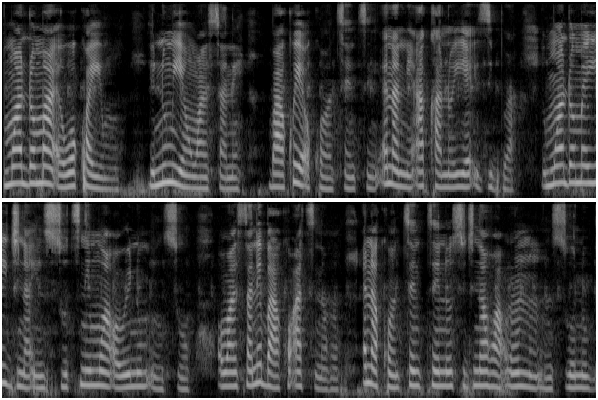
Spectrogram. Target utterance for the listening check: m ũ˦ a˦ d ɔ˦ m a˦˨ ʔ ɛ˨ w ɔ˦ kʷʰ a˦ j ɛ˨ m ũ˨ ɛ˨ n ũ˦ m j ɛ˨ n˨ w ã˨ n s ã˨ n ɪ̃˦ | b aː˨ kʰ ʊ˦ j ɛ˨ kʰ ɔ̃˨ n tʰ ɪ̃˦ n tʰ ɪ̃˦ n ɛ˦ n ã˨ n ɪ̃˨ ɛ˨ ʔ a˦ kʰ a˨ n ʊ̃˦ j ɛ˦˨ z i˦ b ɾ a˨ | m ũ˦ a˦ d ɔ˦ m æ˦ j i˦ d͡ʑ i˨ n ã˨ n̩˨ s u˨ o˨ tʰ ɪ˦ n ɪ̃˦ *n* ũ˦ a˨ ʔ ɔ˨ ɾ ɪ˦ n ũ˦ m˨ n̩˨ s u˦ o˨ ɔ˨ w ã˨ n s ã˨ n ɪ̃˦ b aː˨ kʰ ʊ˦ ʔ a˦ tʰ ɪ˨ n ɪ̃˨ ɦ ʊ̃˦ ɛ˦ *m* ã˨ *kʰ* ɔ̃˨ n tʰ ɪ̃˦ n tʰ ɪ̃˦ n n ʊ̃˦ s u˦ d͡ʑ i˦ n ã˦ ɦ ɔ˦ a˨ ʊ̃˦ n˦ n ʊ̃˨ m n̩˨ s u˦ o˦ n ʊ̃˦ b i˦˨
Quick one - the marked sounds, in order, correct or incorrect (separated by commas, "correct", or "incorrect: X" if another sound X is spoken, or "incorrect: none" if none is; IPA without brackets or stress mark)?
incorrect: m, incorrect: n, correct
